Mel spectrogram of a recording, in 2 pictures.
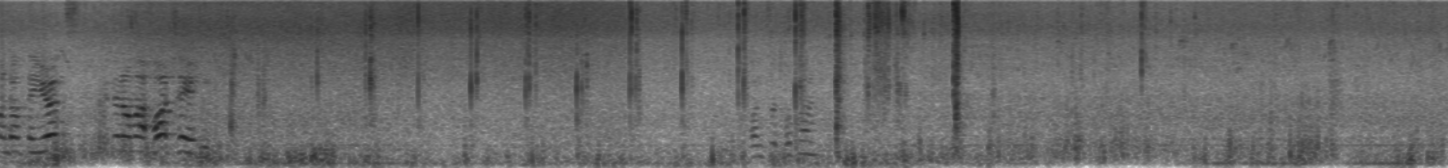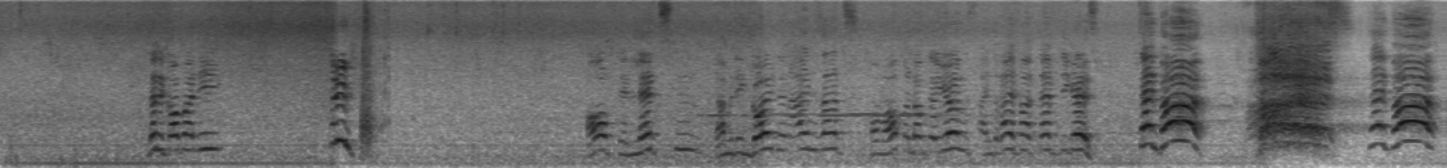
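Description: A man shouts commands loudly outdoors.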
